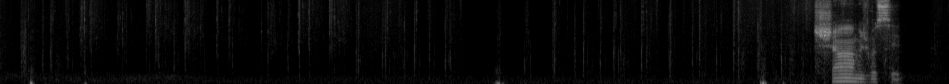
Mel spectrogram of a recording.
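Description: Footsteps scuff softly on stone.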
